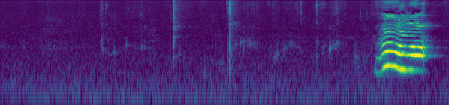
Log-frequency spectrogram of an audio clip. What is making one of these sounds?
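A boy chews candy.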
